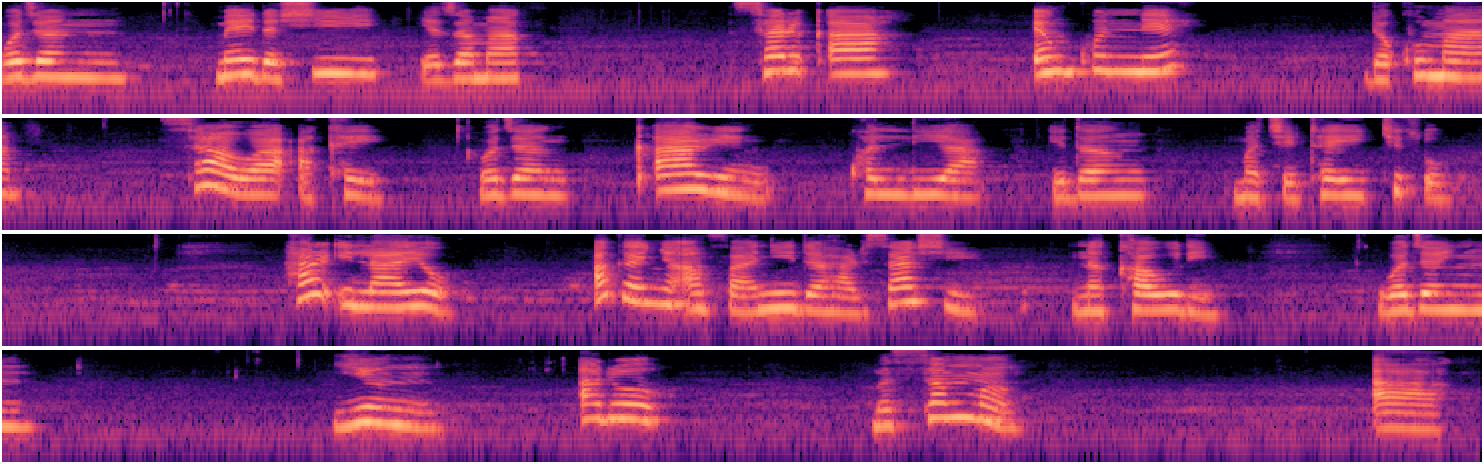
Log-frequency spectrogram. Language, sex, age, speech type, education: Hausa, female, 15-29, spontaneous, tertiary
